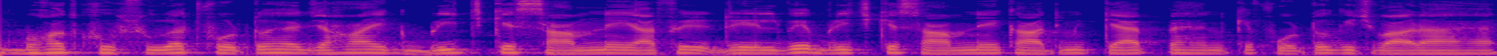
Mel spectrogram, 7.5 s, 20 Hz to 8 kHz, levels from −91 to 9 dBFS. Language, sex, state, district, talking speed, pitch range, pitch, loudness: Hindi, male, Bihar, Sitamarhi, 190 wpm, 115-130 Hz, 125 Hz, -34 LUFS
